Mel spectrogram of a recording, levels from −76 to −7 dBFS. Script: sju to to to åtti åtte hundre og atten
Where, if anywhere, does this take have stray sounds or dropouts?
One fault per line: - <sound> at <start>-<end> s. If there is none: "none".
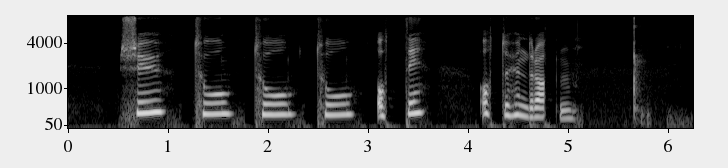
- thud at 5.7-5.9 s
